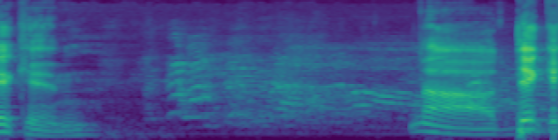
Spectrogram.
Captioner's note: audience muttering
